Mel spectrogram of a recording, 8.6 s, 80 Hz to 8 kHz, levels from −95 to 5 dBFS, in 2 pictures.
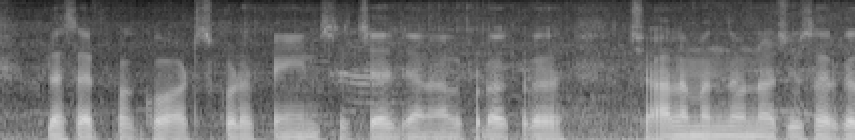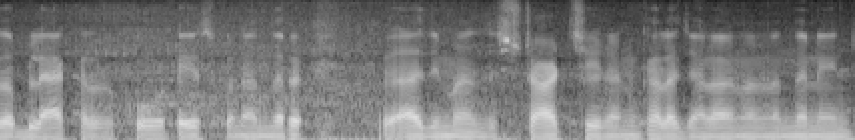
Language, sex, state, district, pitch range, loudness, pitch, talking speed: Telugu, male, Andhra Pradesh, Chittoor, 90-95 Hz, -17 LUFS, 95 Hz, 180 wpm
